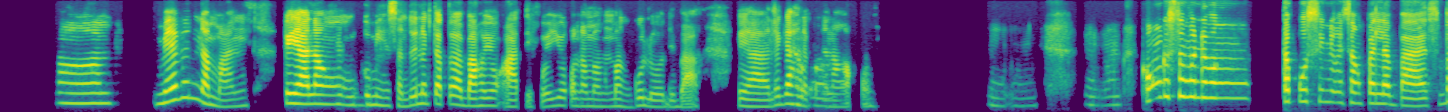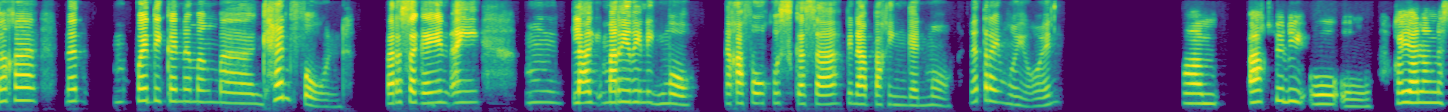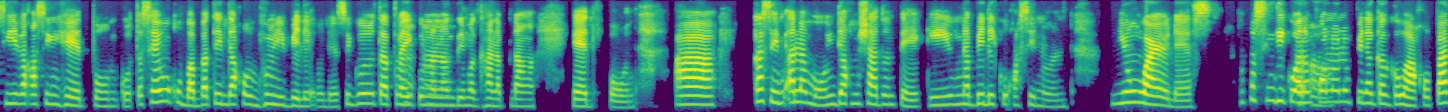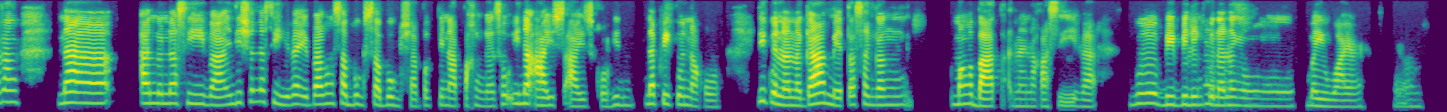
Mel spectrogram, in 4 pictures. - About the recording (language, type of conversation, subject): Filipino, advice, Paano ko maiiwasan ang mga nakakainis na sagabal habang nagpapahinga?
- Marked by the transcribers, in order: laughing while speaking: "bumibili"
